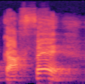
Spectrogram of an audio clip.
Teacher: Quando eu falo café, a pronúncia do último som é uma pronúncia o quê? Mais aberta.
